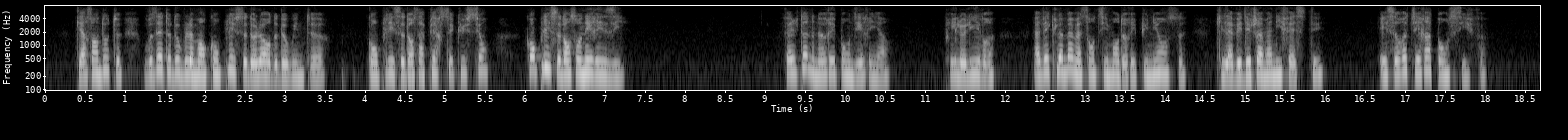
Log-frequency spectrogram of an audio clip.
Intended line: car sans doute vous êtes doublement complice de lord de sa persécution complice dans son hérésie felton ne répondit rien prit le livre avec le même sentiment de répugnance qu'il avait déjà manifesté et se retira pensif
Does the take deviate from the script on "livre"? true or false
false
